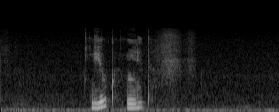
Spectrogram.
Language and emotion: Russian, sad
